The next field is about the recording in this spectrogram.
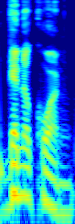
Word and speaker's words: Ganokwan: Sorry, it's like Ganokwan. – Ganokwan. – Yeah. – Yeah.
